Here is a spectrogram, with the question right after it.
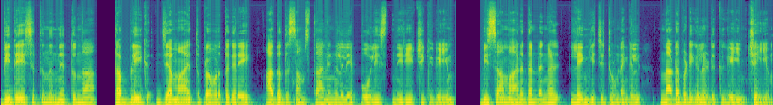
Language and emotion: Malayalam, neutral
